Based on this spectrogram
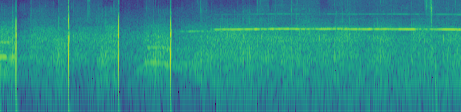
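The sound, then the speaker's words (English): Congregation applause at Life Church, clapping for the church's young people who led worship: a few sharp, separate claps at first, then a steady, even wash of clapping, with a thin high whistling tone running through the latter half. “Yeah, we can clap for them too.”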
